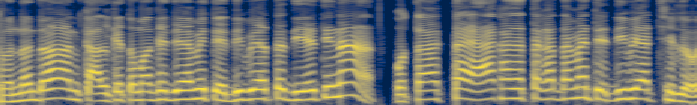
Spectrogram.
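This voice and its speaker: A woman voicing a cheeky, scheming little boy in a comic cartoon, with a pushy, whiny, quick-fire way of talking. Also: on the high side, fairly bright tone, no room sound, close to an everyday voice. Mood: boastful wooing.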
